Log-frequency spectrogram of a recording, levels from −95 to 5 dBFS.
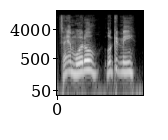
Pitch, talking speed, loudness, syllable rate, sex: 190 Hz, 175 wpm, -16 LUFS, 4.3 syllables/s, male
